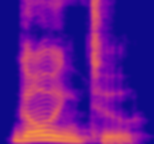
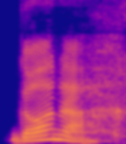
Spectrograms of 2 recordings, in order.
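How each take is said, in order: First: Both words are said fully and separately. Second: The words are squeezed into one short form. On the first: The speaker calls it wrong. "you still sometimes say going to. No" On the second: The speaker calls it right. "That's the right way to say it"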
